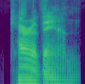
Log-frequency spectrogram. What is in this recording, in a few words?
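"caravan", American English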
